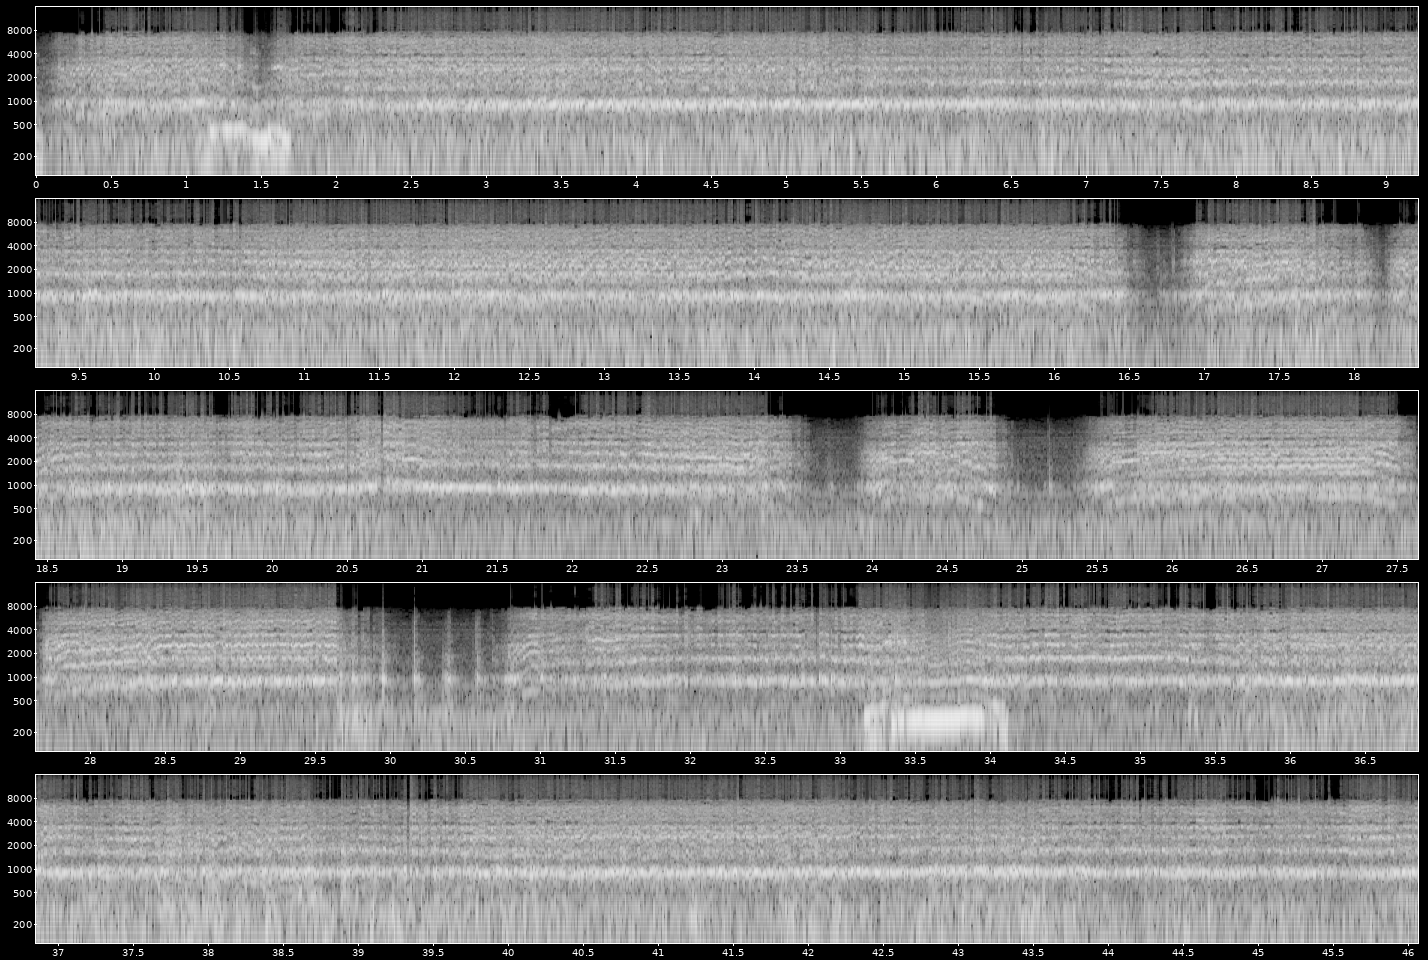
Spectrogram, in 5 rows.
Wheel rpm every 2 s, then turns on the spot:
110, 200, 220, 230, 230, 220, 210, 210, 100, 180, 240, 160, 80, 160, 150, 120, 230, 230, 220, 220, 210, 230, 230.
none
